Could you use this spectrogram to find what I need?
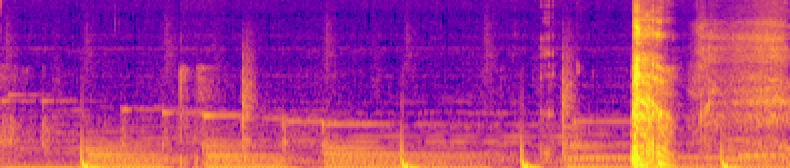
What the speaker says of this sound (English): Sorry guys, I had to cough.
